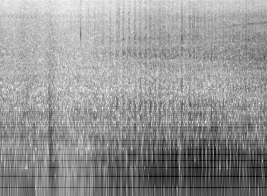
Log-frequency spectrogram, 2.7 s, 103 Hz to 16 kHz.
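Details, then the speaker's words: Mk5 Golf GTI donor car sold with an undiagnosed engine noise; petrol engine idles and revs with an uneven, stumbling beat, clearly misfiring and blowing. Cause not confirmed. "it's definitely misfiring it's definitely blowing"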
